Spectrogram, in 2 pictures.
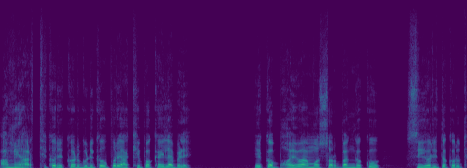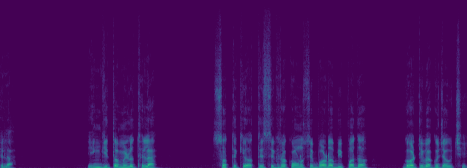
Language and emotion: Odia, fearful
